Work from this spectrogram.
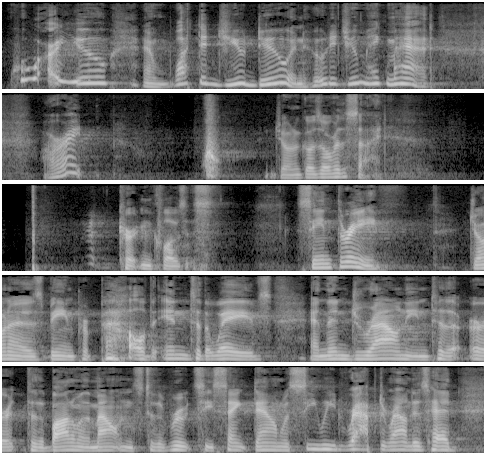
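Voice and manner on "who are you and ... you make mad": high, baffled, bewildered. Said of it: "These guys are like".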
